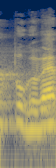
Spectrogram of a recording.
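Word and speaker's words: ਭੁਗਵੈ: हुण इत्थे उच्चारण सानू जो समझाया गया, दीर्घ नहीं करना, लघु करो, भोगवै नहीं करना, भुगवै।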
